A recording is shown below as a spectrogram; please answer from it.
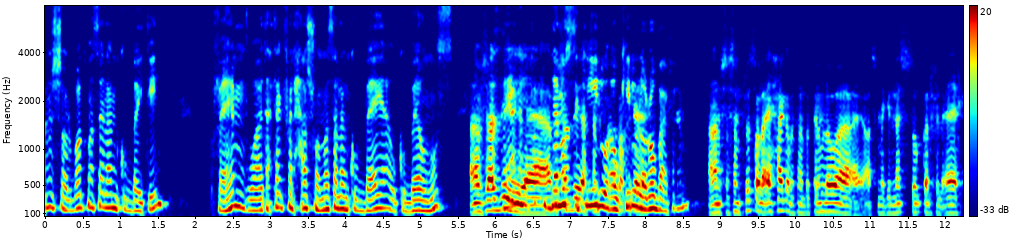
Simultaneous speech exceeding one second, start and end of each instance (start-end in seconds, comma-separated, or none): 6.0-8.1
